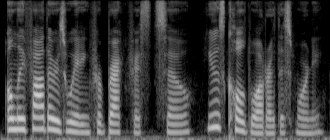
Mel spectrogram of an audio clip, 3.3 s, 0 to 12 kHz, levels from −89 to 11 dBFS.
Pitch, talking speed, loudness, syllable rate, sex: 220 Hz, 220 wpm, -19 LUFS, 6.2 syllables/s, female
